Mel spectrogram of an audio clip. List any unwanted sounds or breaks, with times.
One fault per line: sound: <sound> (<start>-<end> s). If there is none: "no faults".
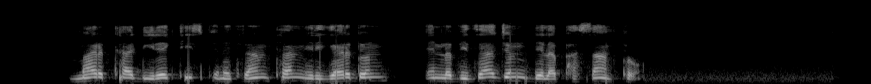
no faults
